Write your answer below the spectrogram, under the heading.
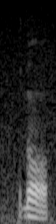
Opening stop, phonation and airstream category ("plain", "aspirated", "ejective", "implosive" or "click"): implosive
